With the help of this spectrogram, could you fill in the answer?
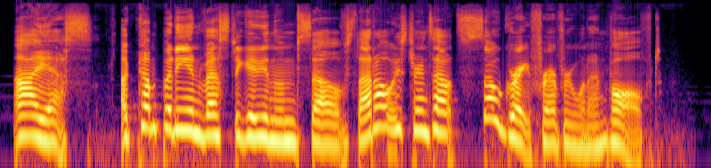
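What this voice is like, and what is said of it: Sarcastic delivery. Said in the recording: “That was sarcasm, by the way, in case you couldn't tell.”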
